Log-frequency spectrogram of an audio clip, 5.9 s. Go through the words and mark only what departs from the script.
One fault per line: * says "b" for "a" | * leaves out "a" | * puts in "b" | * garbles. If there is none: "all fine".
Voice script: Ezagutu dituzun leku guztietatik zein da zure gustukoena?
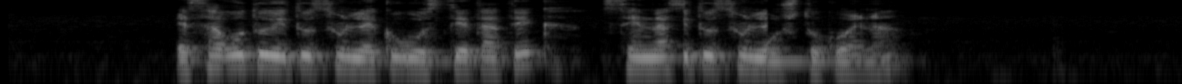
* says "dituzun" for "zure"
